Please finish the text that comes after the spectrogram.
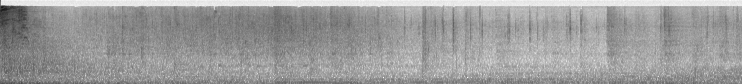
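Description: A Bombarda blasting spell goes off in Hogwarts Legacy, a dense, loud rumbling burst at the start that settles into a sustained low roar of debris and crackle, with no voices.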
